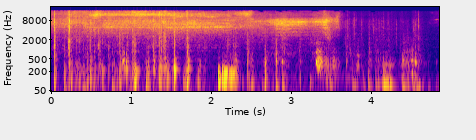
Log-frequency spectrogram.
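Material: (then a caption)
Latex rubber. Fingertips rub and scratch the surface of a large, hollow, inflated blue latex balloon held in both hands around the microphone. This gives a dense run of scratchy rubbery squeaks and soft, low, drum-like thumps from the taut skin, with a faint bright hiss over the first half.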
